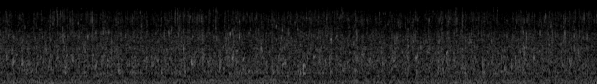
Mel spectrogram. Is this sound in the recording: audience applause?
no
